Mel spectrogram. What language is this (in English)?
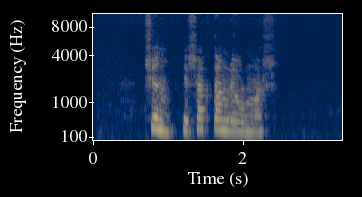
Mari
